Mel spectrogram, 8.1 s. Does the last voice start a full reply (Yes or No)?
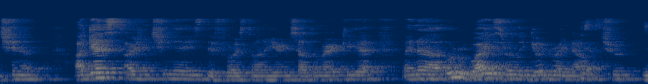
Yes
